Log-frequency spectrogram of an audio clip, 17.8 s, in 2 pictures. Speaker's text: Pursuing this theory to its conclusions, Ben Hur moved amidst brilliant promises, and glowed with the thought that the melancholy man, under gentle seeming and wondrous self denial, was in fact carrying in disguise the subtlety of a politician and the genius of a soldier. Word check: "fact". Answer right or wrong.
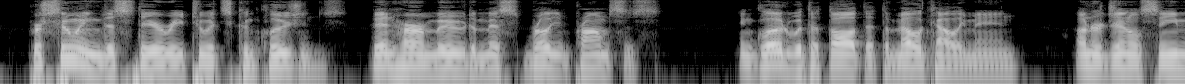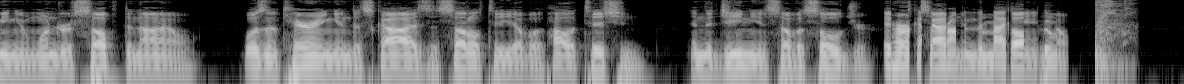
wrong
